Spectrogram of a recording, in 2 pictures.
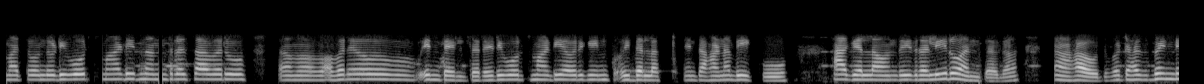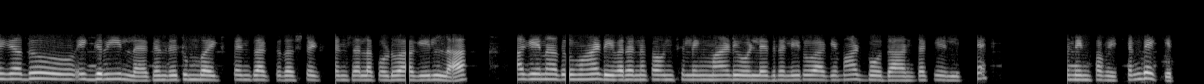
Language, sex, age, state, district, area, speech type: Kannada, female, 30-45, Karnataka, Dakshina Kannada, urban, conversation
